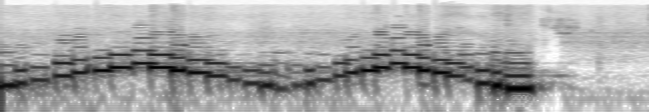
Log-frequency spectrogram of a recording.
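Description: Electric guitar played fingerstyle with free strokes, the plucking fingers not coming to rest on the next string. It runs a quick arpeggio up and down twice, the last low note dying away about three seconds in.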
